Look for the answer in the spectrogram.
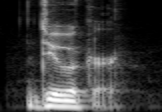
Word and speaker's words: Duiker: Starting with Diker, one of my favorite characters. – Duiker. Love him. – But that's how they say it in the audiobook.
